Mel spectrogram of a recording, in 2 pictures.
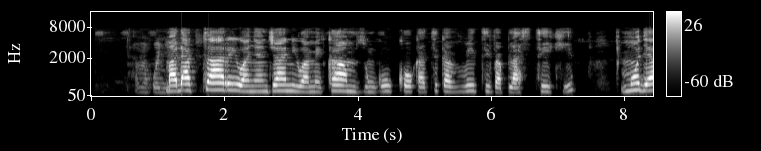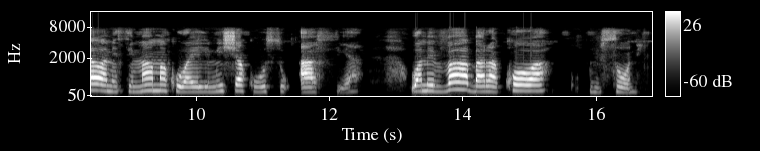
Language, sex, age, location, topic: Swahili, female, 18-24, Mombasa, health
